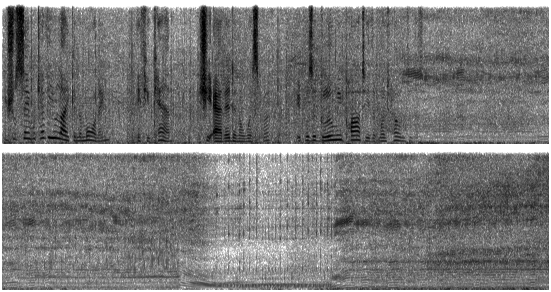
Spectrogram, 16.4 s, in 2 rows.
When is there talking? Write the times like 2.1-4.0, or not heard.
0.0-6.2.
